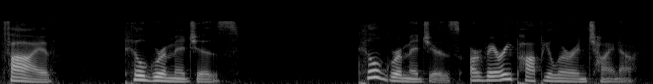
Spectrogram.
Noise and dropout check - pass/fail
pass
